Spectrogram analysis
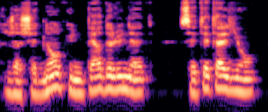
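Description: A man playing a deadpan unruffled old clerk. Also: mid-range voice, normal speed, slightly rough, natural voice. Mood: detached. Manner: unruffled, detached. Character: phlegmatic one-eyed old clerk, deadpan. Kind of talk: audiobook reading.

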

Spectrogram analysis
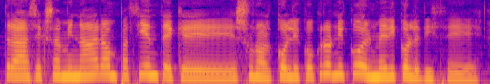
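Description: A woman from co-hosting a radio comedy show, telling jokes with playful deadpan quips. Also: high-pitched, normal speed. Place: radio studio.

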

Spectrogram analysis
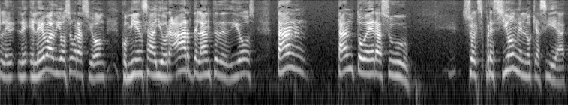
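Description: A man delivers a church sermon. His voice sits high and bright, and he tells stories with humor, lively asides and quoted voices. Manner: storytelling with playful asides and acted quotes. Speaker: pastor. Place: church auditorium.

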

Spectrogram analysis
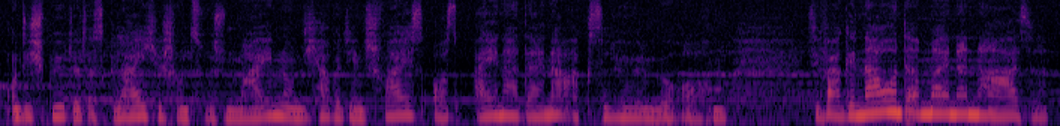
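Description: In a German radio drama monologue, an actress plays a young prostitute scarred by war and struck by love, speaking intimately and haltingly, moving between breathy hush and intensity. Her mid-range female voice sounds natural, with an intimate, aroused mood and soft music in the background.

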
